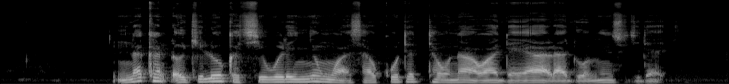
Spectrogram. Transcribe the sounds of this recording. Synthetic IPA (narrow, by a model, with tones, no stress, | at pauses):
nɐ˦kɐ˨nɗa˨wkʲi˦loː˦kɐ˨t͡ʃiː˦wʊ˦ɽɪ˦ɲjɪ˦ŋwaː˨saː˦kʷoː˦tɐ˦tʰːa˨wnaː˦˨waː˦da˨jaː˦˨ɽaː˦doː˨mɪ˦nsu̥˨d͡ʒi˦da̰ː˨ɗiː˦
